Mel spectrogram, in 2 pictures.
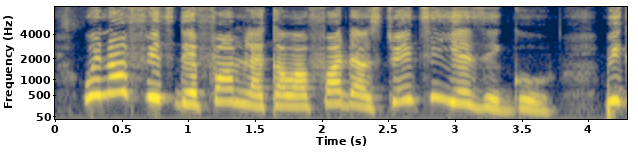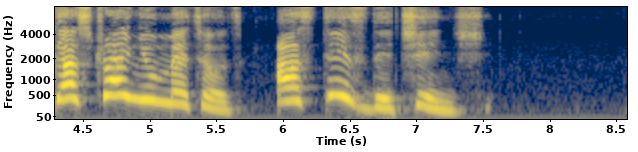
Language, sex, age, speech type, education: Nigerian Pidgin, female, 30-45, spontaneous, tertiary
